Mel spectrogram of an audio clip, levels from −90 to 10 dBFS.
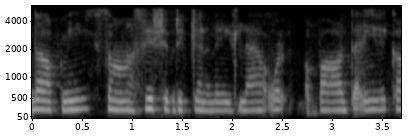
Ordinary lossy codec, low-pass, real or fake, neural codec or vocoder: MP3, 48 kbps; 5.4 kHz; fake; codec, 16 kHz, 2 kbps, X-Codec, HuBERT features, trained on LibriSpeech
